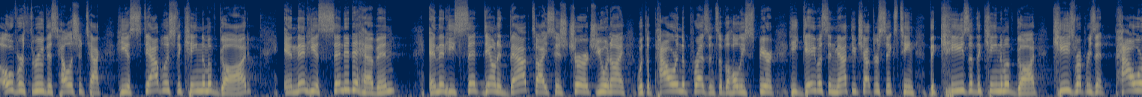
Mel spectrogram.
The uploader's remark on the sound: preached on August 8th at the 11:30AM service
